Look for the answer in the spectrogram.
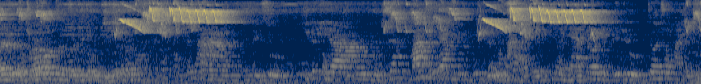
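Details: Yellow canary heard at night giving two loud phrases of rapid buzzy trills introduced by falling whistles, with a woman speaking during the pauses between phrases.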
